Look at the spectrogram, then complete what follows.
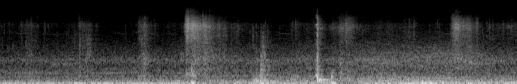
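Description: Nissan Cabstar cab door being opened: a sharp click of the handle and latch about two seconds in and another a little over a second later, over a steady low rumble.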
